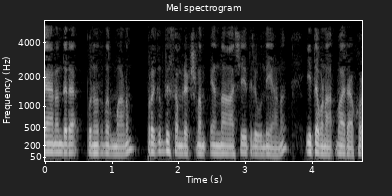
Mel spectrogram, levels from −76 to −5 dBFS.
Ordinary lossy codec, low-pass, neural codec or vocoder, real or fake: none; 5.4 kHz; none; real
